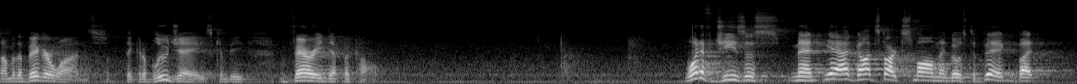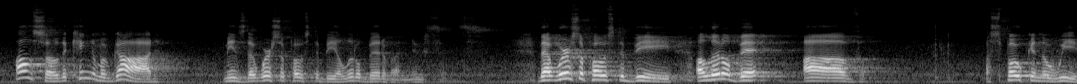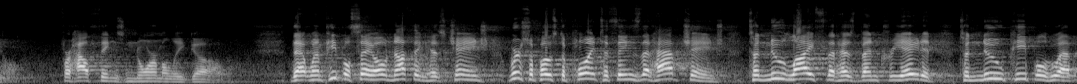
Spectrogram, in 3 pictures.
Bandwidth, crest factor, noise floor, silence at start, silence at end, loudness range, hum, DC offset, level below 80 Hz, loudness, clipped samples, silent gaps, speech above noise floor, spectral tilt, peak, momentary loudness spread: 12 kHz; 16 dB; -46 dBFS; 0 s; 0 s; 9 LU; none; under 0.1%; -56 dBFS; -16 LUFS; under 0.1%; none; 30 dB; -6.5 dB/octave; 0 dBFS; 17 LU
